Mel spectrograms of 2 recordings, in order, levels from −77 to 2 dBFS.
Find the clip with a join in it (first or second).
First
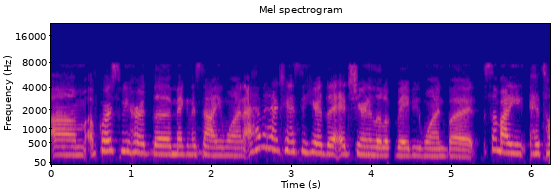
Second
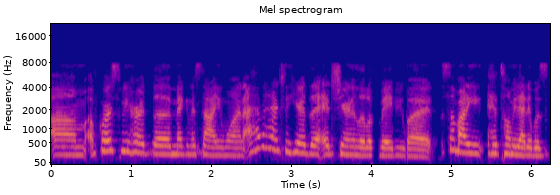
second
